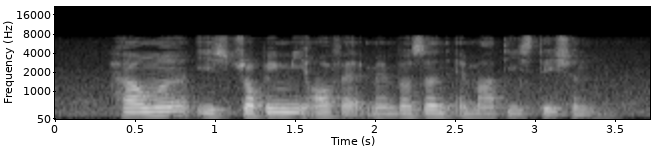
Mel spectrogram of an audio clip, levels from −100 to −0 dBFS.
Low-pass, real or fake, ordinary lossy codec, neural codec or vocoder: 7.2 kHz; real; none; none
